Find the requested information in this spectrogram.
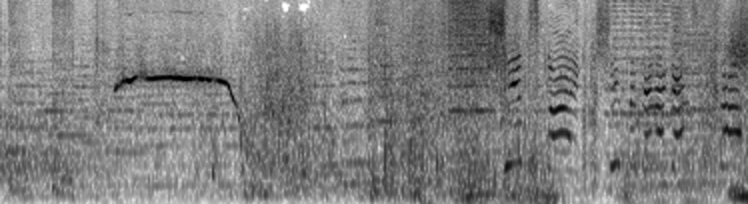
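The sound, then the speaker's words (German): A character gives a whistled signal in a prehistoric dinosaur adventure audio drama for children: a sustained high note, then short wavering whistles later on, all set against loud crashing, rumbling effects and dense background music. “Verzweifelt pfeift Petri so gut er kann, um das Signal zu geben, den Stein auf Scharfzahns Kopf fallen zu lassen.”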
